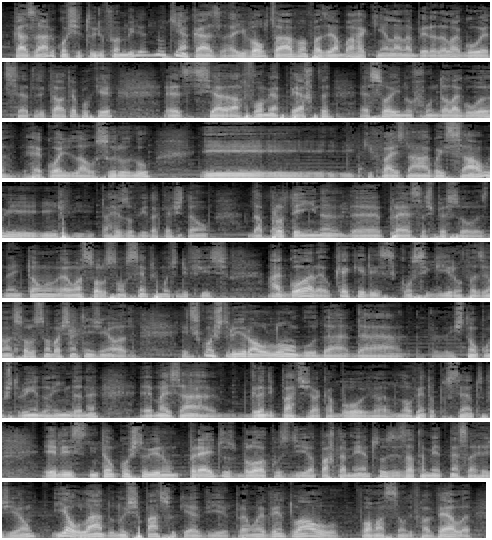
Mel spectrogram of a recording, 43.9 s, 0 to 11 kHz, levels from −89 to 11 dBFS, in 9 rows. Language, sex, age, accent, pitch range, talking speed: Portuguese, male, 60-79, Brazilian, 85-110 Hz, 160 wpm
